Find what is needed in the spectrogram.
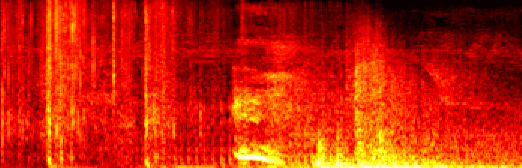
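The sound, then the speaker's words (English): Large gates swing open with a low creaking groan, then a sustained rushing rumble that continues steadily to the end. “Now gather behind me, everyone. I'm going to open these gates, and then we begin our journey east.”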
